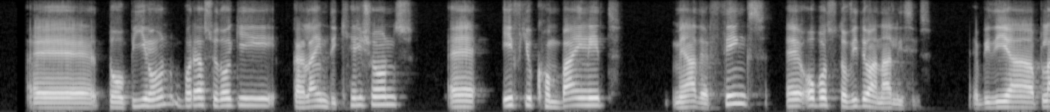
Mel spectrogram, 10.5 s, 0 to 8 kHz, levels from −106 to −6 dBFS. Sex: male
